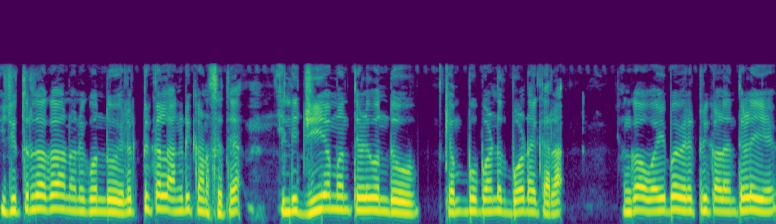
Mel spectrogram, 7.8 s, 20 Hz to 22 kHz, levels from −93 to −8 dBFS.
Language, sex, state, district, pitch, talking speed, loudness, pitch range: Kannada, male, Karnataka, Raichur, 185 Hz, 170 wpm, -12 LUFS, 175-195 Hz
